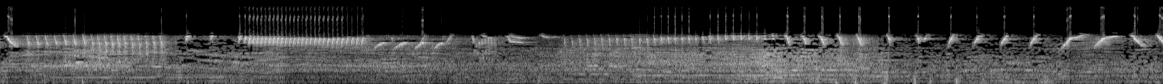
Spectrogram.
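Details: Tutor recording of a canary singing vigorously with unusual melodic turns: long shimmering high trills, a brief piercing buzzy note, fast chattering passages and bright upslurred whistles repeated in quick succession.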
